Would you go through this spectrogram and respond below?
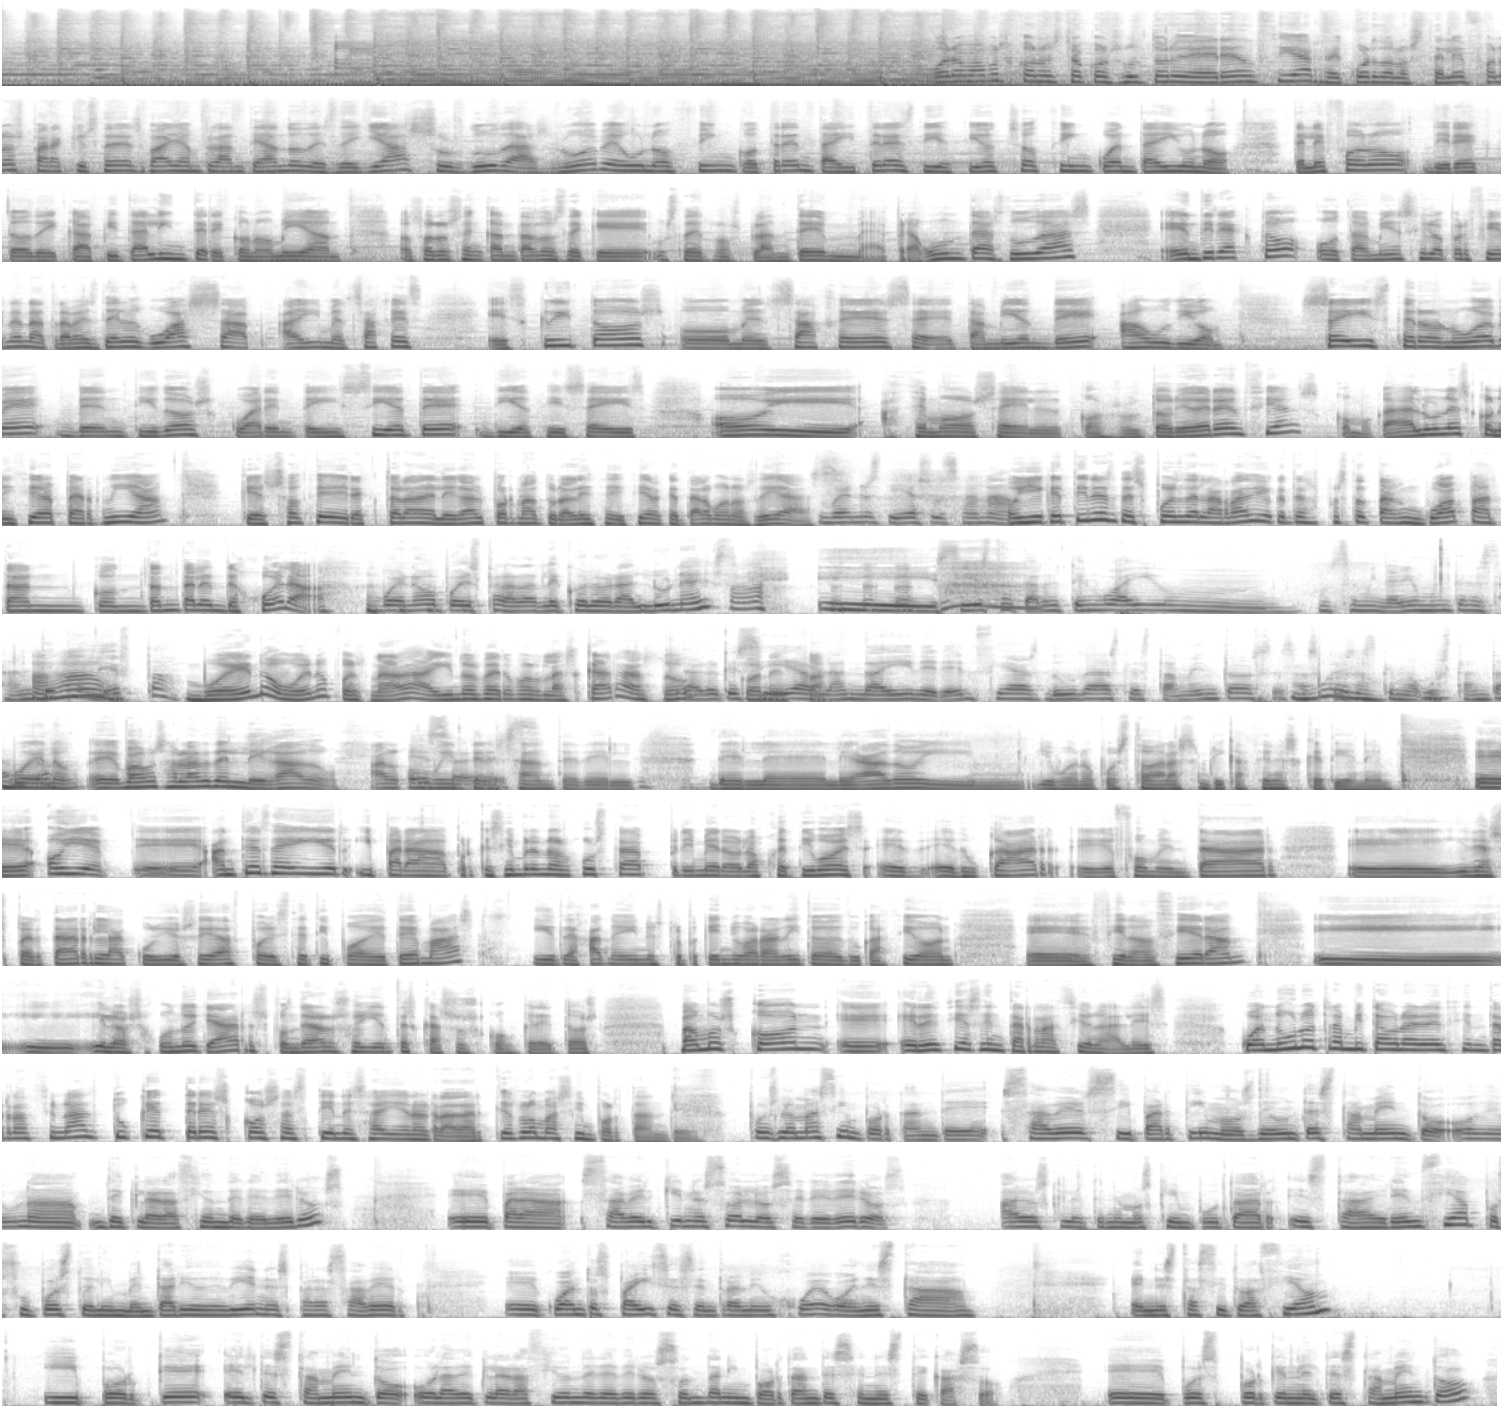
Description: respondió a preguntas de los oyentes
Puede escuchar el consultorio de herencias completo pinchando aquí.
